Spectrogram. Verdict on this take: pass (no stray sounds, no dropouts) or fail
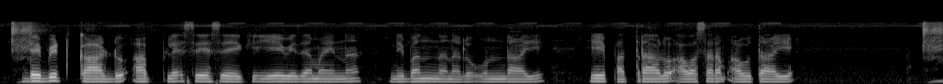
pass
